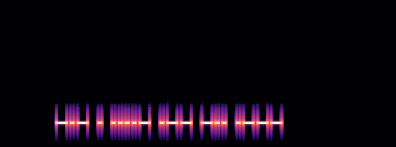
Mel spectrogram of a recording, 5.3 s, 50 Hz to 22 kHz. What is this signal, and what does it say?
Morse code, heard as a keyed tone, about 26 wpm, 700 Hz. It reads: KE4WDJ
